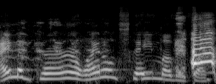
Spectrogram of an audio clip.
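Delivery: drawn-out, mocking granny voice, high and swooping. Mocking another speaker by quoting her own words back: imitating a grandmother. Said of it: "but then the next minute be like".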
